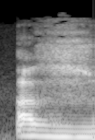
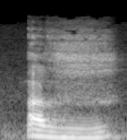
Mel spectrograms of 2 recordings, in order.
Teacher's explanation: اگر زبان کو نیچے رکھے از بولیں گے تو دیکھیے شارپ از نکلتا ہے, لیکن دانت سے ٹچ کیا از تو وہ شارپنس نکل جاتی ہے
